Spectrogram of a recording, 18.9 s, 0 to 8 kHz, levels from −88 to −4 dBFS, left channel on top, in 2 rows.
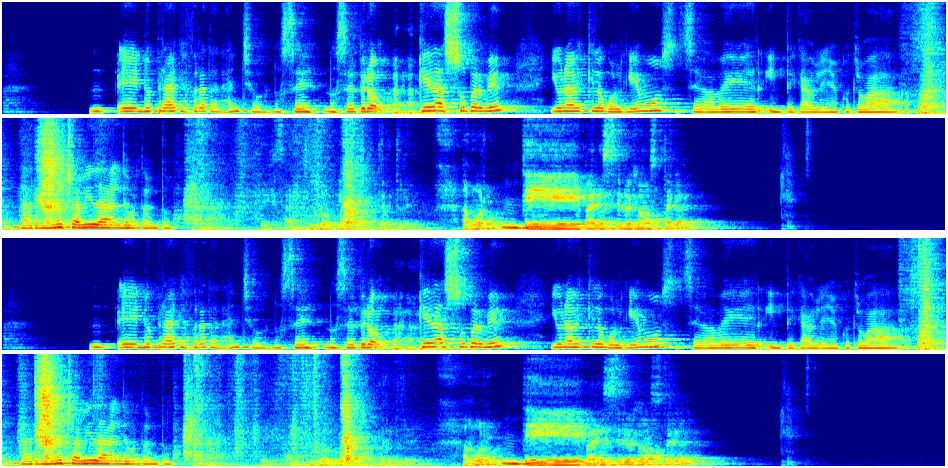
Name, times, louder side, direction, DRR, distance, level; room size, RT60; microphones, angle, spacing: voice 1, 0.9-3.8 4.2-5.0 5.5-9.0 9.5-11.1 14.4-14.8, left 1 dB, 15° left, 7 dB, 0.7 m, -22 dB
sound 1, 9.0-9.3 9.6-10.0 10.3-10.5 11.2-13.0, right 3 dB, 70° right, 4.0 m, -28 dB
voice 2, 12.0-14.3 14.6-16.3, left 1 dB, 50° left, -4 dB, 4.1 m, -25 dB
13.0 x 12.0 x 7.6 m, 0.91 s
head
